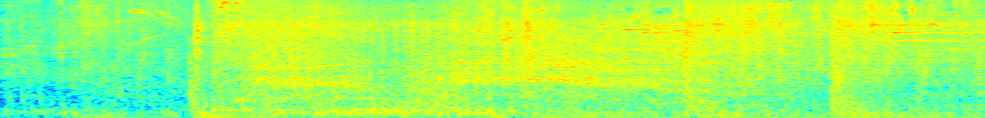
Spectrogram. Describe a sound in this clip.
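A flamethrower roars with a burst of fire.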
